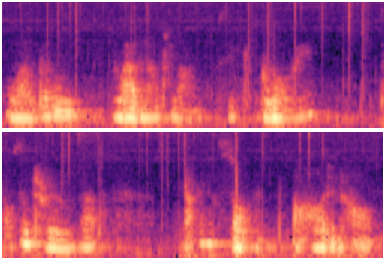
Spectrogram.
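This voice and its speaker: A woman playing a secretive, solemn witch in an ASMR roleplay, whispering slowly in archaic formal words, with a creaky breathy voice. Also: fairly low pitch. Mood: conspiratorial, solemn. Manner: slow, deliberate, archaic formal wording. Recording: muffled narrow-band sound with room echo.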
